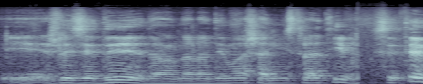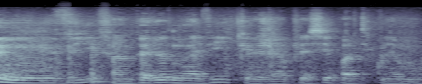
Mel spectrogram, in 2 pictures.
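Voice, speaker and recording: A man with a Romanian accent talks at a fairly quick pace with hardly any pauses, his pitch medium. The room echoes audibly, and background noise is noticeable. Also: ordinary pitch variation. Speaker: engineer and researcher, immigrant. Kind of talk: interview testimony. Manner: hesitant, many fillers.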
